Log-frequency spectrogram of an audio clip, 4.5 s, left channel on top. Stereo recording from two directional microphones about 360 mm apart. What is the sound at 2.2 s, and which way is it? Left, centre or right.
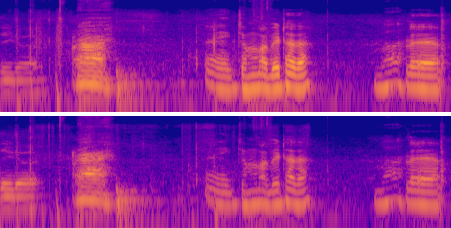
Speech, centre.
